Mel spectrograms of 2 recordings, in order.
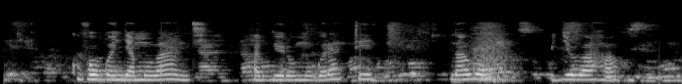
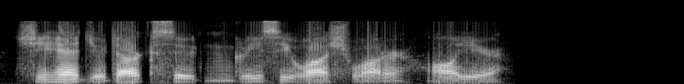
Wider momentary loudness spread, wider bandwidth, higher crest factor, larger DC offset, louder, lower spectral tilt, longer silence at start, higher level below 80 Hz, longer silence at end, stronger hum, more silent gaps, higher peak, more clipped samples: about the same, 15 LU vs 13 LU; about the same, 7.8 kHz vs 8 kHz; about the same, 16 dB vs 16 dB; neither; second, -21 LUFS vs -15 LUFS; first, -6 dB/octave vs -4 dB/octave; second, 0.05 s vs 0.2 s; second, -60 dBFS vs -50 dBFS; second, 0 s vs 1.85 s; neither; neither; second, -4 dBFS vs 0 dBFS; second, under 0.1% vs 0.4%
